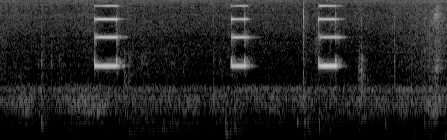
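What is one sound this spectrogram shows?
Buttons on a washing machine beep when pressed.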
